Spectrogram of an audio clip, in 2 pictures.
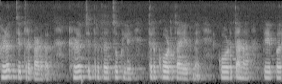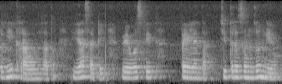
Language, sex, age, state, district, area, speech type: Marathi, male, 30-45, Maharashtra, Satara, urban, spontaneous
